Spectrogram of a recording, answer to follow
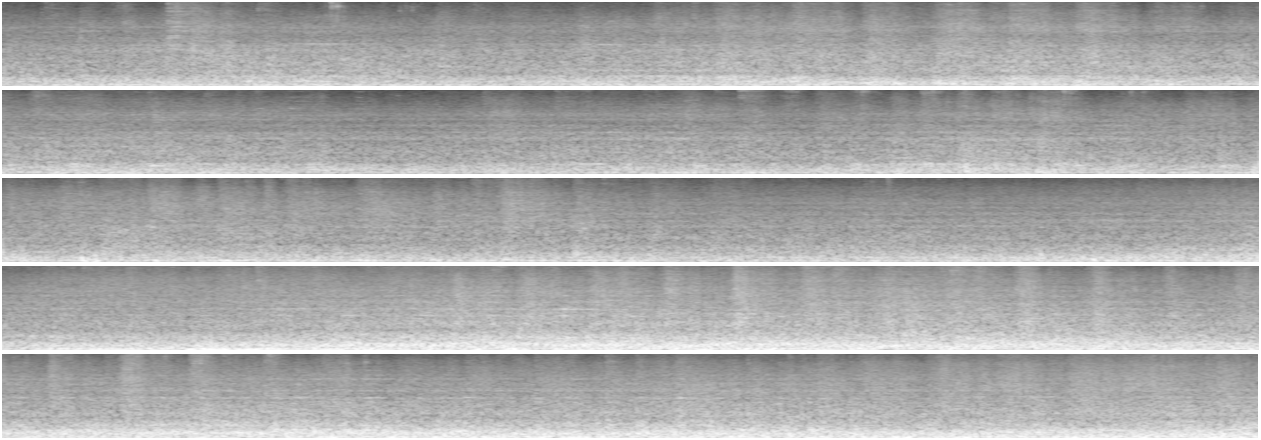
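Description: CSX freight cars rolling past close by: a steady rumble of steel wheels on rail with repeated clicking and clacking. It grows louder about two-thirds of the way through.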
